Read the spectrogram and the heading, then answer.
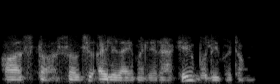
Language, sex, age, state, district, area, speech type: Nepali, male, 30-45, West Bengal, Darjeeling, rural, conversation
